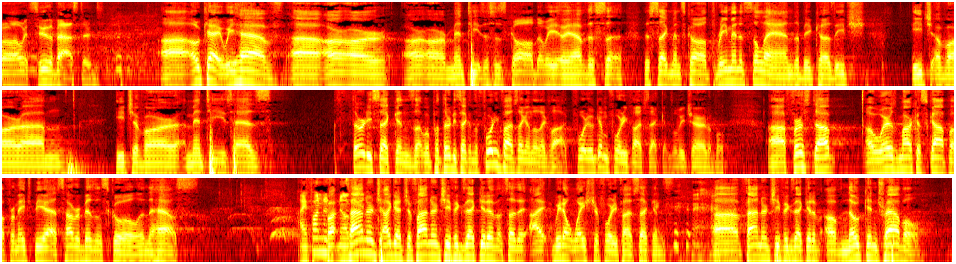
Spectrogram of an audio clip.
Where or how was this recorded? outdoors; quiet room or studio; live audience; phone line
live audience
